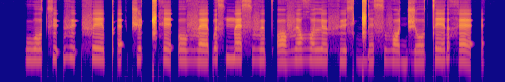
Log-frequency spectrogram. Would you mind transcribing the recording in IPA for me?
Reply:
wot͡syʔvyʔ fepʼɛʔt͡ʃø ǁʰe ʔo vɛɓəs mɛsvø pʼɔveʁʷəlø fysɡ͡ǁesvɔ d͡ʒo teɾə hɛʔ

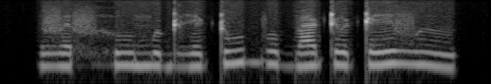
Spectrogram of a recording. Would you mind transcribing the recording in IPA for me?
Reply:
vɛfhu muɖʱeʈu boba ʈɯʈe vɯ

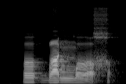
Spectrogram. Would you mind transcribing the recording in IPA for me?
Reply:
ɔɡ͡bɑŋ͡mɔχ

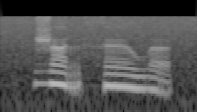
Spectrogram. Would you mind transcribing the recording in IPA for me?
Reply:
ʐʌr həːwʌ

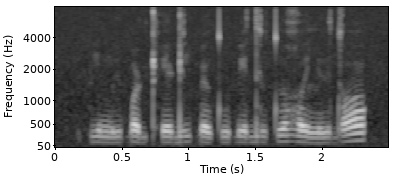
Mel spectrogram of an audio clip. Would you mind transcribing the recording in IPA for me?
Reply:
pi˩˧˩mɨ˩˧˩ɓɔ˧˩ɖ ʈʰe˩˧˩ɖi˥˨ ɓœ˩˧˩tʷɨ˧˩ɓe˨˥ dɨ˩˧˩tʷi˦˥ʁʷi˩˧˩ lɨ˩˧˩ dɔ˦˥

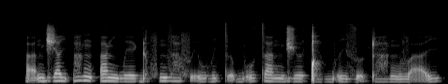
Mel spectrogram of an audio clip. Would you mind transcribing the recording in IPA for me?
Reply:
a̰nd͡ʒai̯ʔa̤ŋ ʔaŋ wei̯ɖo̤fnza̤f ḛvo̤i̯tə̰ bo̰u̯tand͡ʒø ǃɛ̤bə̰i̯ zo̰ʈa̤ŋ va̰i̯

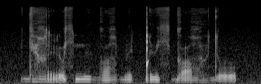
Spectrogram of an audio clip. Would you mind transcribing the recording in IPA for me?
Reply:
dɛ̤˥˧ʁro̰˥˧sʲ mɨ˧˩ɡɔ˩˧ʁbɘ˧˩˧ ǃɨ˧˩˧sʲ ɡɔ̰˧˩˧ʁo̤˩˧do̰˩˧

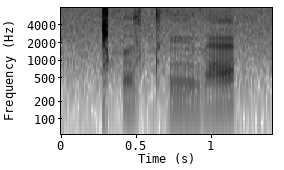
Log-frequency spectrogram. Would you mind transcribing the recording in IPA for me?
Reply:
ǁʰəztʰẽðæ

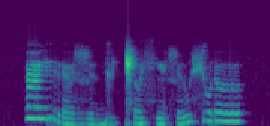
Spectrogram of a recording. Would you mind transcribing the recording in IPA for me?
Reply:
æ̃˥i̯rɛ˩ɮɪ˩ ɡʲə˩ǁə˩ sʲɛ̃˩ɬɪ˥u̯ɕʊ˥ ɾə˦

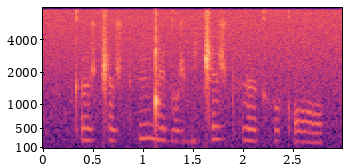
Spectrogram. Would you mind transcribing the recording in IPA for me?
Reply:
kʼøʒ ǁøʒtʰĩŋ͡ǃe dʊʒbʲʊ ǁɪʒ pʰløkʰʊ kʼo

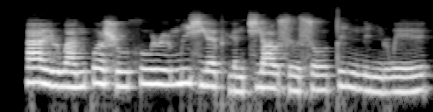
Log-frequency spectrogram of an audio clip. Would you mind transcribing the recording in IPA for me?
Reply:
a˥˩ɪ̯ɻwa˧˥npɤ˥˩ ʂu˧˥xu˥ɻɻ̩˥ mi˥˧ ɕjɛ˥˩pʰɥɛ˩nt͡ɕjɑ˥˩ʊ̯sɹ̩˨˩ so˧˥ʊ̯t̪i˥˩ŋn̪i˨˩ŋɻwe˧˥ɪ̯

